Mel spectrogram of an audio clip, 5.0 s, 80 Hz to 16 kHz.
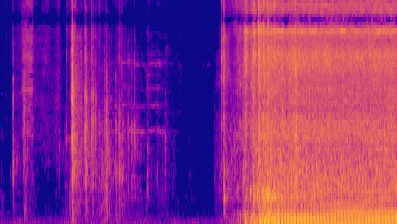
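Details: DeWalt 3300 PSI gas pressure washer with Honda GCV200 engine, a few months old, started for the soap reservoir and soap tip. A couple of pull-cord rattles, then it catches at once and runs steady and even; healthy easy start.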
